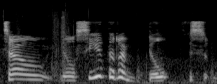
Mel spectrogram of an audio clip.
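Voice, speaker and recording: A man's voice: very high voice, sing-song, unhurried, a bit bright. A man giving rambling, casual commentary while playing a game, often tacking on "right?" and restarting his sentences. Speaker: let's play host. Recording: muffled with faint background hiss.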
